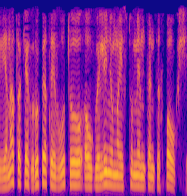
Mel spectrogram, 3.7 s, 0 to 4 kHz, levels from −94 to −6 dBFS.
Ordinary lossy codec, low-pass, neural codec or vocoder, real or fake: MP3, 24 kbps; 3.6 kHz; codec, 16 kHz, 16 kbps, FunCodec, trained on Chinese and English, 50 frames a second; fake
